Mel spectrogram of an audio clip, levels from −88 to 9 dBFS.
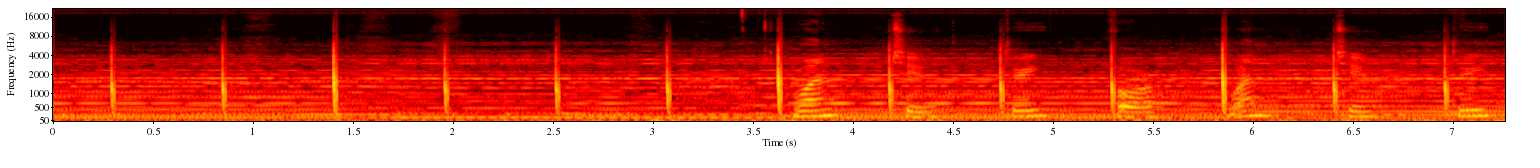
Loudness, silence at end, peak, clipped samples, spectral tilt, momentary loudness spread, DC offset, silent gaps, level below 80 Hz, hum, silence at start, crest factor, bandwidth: -27 LUFS; 0 s; 0 dBFS; under 0.1%; -5.5 dB/octave; 8 LU; under 0.1%; none; -40 dBFS; none; 0 s; 26 dB; over 20 kHz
